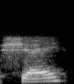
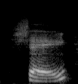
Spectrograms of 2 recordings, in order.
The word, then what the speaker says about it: Hsieh: but it's very pronounced although even people can spell that wrong and stick an e on the end of it so shay that's right matt well thank you first of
